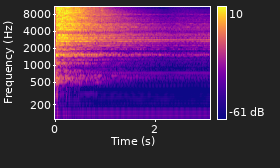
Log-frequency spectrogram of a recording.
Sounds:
cymbal, percussion, music, musical instrument, hi-hat

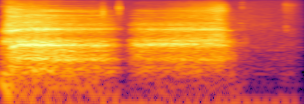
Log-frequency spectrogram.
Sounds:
breathing, respiratory sounds

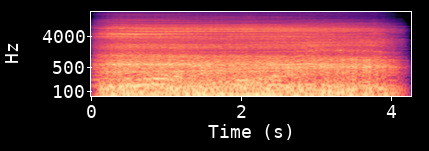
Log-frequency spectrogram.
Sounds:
animal, growling

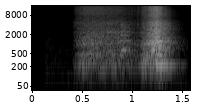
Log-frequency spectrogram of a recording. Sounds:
sawing, tools

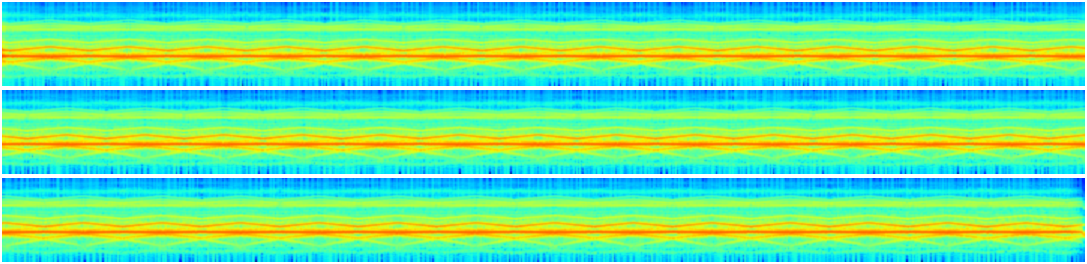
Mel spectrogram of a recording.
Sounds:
alarm

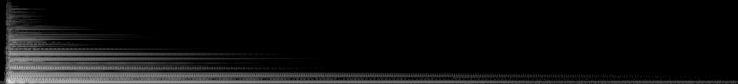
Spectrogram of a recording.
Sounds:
plucked string instrument, guitar, musical instrument, music, acoustic guitar, strum

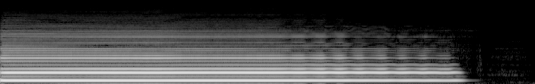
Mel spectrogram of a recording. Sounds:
musical instrument, music, woodwind instrument

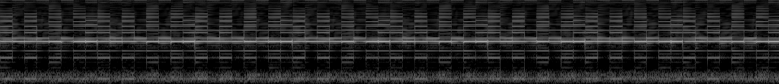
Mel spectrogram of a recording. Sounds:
alarm

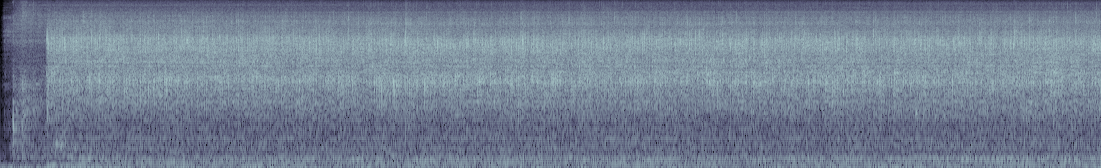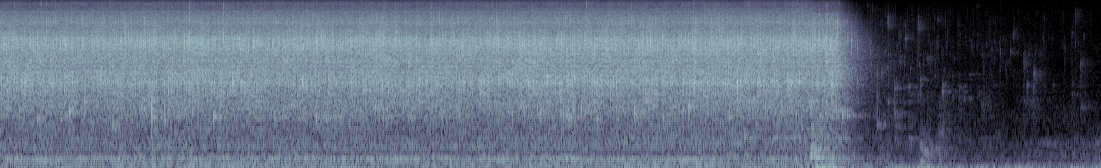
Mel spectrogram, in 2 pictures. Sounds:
home sounds, bathtub (filling or washing)

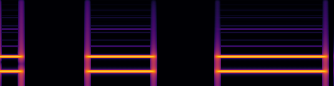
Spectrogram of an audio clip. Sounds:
alarm, telephone

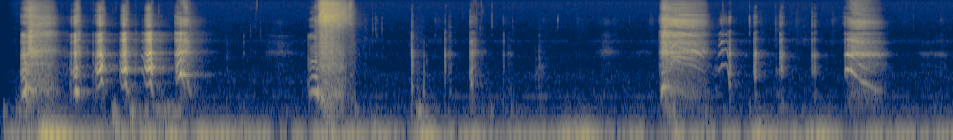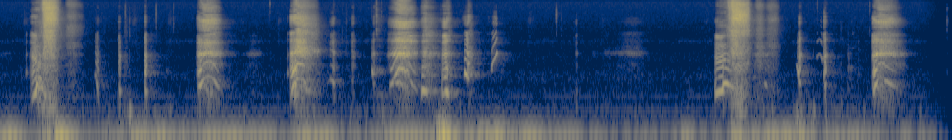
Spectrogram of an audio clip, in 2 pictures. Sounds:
giggle, human voice, laughter

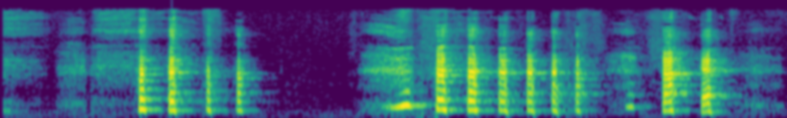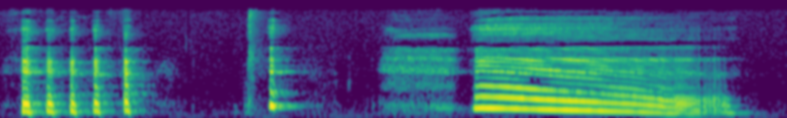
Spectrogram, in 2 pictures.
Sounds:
laughter, human voice

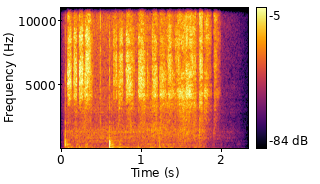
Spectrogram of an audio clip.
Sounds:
domestic sounds, writing

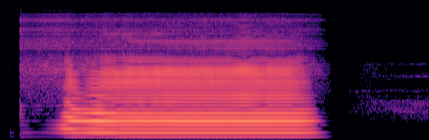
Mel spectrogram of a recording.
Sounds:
music, woodwind instrument, musical instrument

